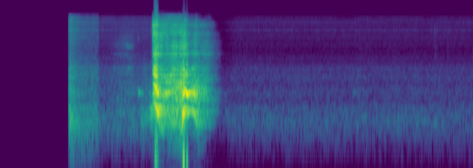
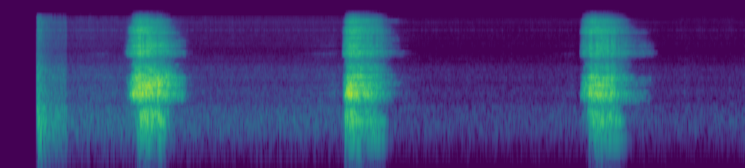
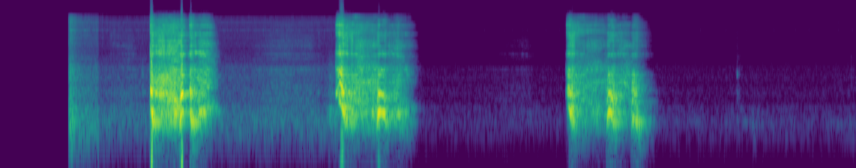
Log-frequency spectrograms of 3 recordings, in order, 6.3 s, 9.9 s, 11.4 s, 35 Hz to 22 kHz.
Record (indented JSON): {
  "cough_length": "6.3 s",
  "cough_amplitude": 32768,
  "cough_signal_mean_std_ratio": 0.22,
  "exhalation_length": "9.9 s",
  "exhalation_amplitude": 21839,
  "exhalation_signal_mean_std_ratio": 0.3,
  "three_cough_length": "11.4 s",
  "three_cough_amplitude": 32768,
  "three_cough_signal_mean_std_ratio": 0.29,
  "survey_phase": "beta (2021-08-13 to 2022-03-07)",
  "age": "65+",
  "gender": "Male",
  "wearing_mask": "No",
  "symptom_cough_any": true,
  "symptom_new_continuous_cough": true,
  "symptom_runny_or_blocked_nose": true,
  "symptom_shortness_of_breath": true,
  "symptom_sore_throat": true,
  "symptom_diarrhoea": true,
  "symptom_fatigue": true,
  "symptom_fever_high_temperature": true,
  "symptom_headache": true,
  "symptom_change_to_sense_of_smell_or_taste": true,
  "symptom_loss_of_taste": true,
  "symptom_onset": "4 days",
  "smoker_status": "Never smoked",
  "respiratory_condition_asthma": false,
  "respiratory_condition_other": false,
  "recruitment_source": "Test and Trace",
  "submission_delay": "1 day",
  "covid_test_result": "Positive",
  "covid_test_method": "ePCR"
}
